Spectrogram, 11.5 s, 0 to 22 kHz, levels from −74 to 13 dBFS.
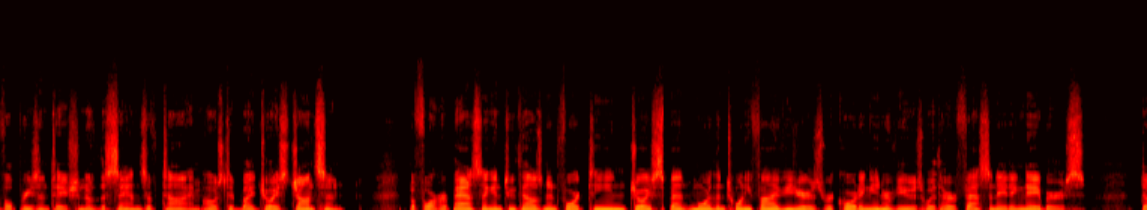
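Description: Nothing in this speech recording stands out as a technical fault, so there's nothing to walk through here.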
